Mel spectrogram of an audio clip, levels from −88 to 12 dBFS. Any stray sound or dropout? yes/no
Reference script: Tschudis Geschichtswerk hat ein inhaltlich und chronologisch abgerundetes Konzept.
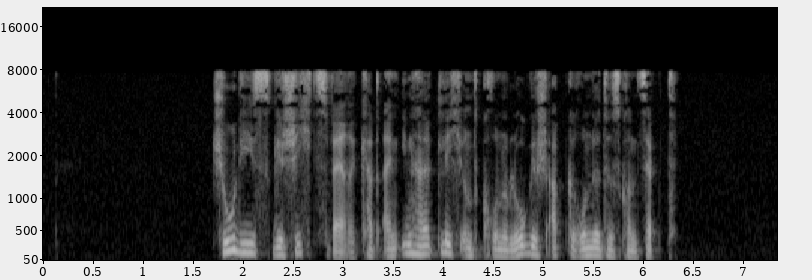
no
